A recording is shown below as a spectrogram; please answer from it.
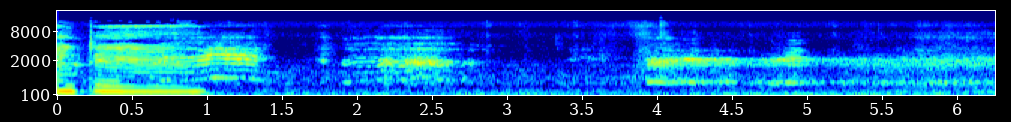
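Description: A woman's closed-mouth hum, a drawn-out level 'mmm' broken once, in the first second; after it only quieter faint voices and a low steady tone.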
